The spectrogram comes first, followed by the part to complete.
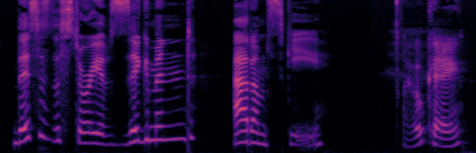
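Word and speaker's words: Zygmunt: up but probably this is the story of zigmund Adamski okay Zigman is the correct pronunciation atom ski no clue so zigmund was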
